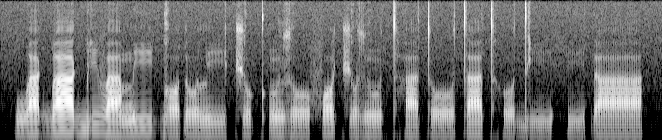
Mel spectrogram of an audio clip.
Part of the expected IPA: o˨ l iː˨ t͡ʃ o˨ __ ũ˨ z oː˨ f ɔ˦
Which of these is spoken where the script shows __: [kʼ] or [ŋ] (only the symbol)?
kʼ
